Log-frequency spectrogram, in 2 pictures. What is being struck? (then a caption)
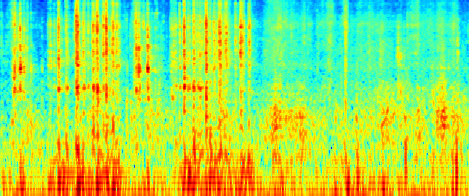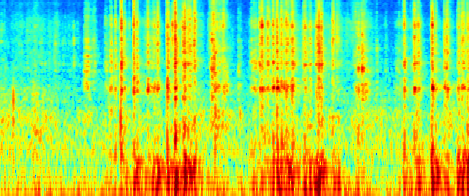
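Pressed soap block cut with a blade. A box-cutter blade cuts and scrapes into a hand-sized, roughly heart-shaped block of dry recycled confetti soap, made of pressed multicolor soap scraps and held in the hand. Crisp, bright, crackling scrapes come in repeated bursts with short quieter gaps as dry, crumbly pieces break off and fall away.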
